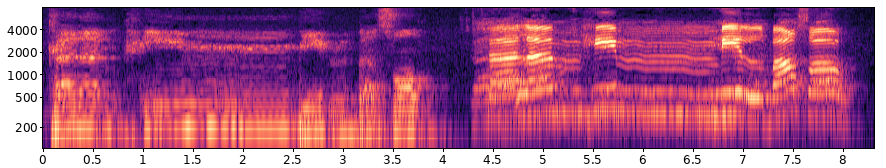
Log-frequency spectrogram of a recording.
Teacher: Tanwin bertemu dengan ba. Iklab. Iklab. Itu dengung. Berubah jadi mim. Him. Kalamhim.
